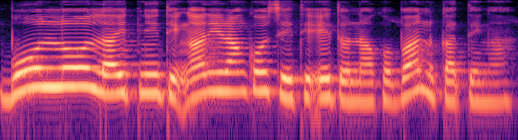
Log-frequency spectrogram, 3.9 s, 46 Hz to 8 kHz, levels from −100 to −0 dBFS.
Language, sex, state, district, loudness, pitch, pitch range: Garo, female, Meghalaya, South Garo Hills, -14 LUFS, 240 Hz, 200-275 Hz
